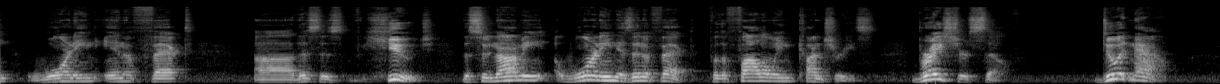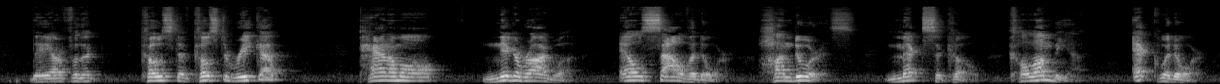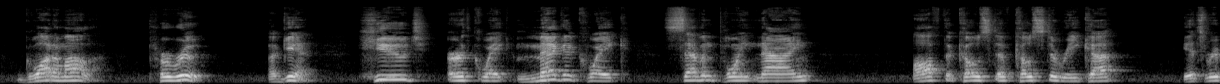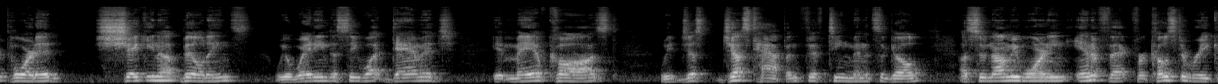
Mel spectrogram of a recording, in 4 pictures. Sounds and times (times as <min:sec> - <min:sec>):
Speech: 0:00.0 - 0:02.0, 0:02.6 - 0:10.2, 0:11.0 - 0:11.8, 0:12.5 - 0:15.2, 0:15.8 - 0:32.6, 0:33.5 - 0:48.7.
